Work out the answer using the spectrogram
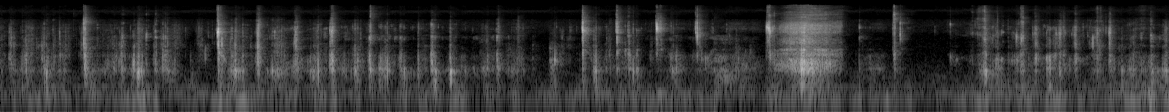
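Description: Close-up chewing of crisp raw green mango slices, with many short sharp crunches throughout. One louder rushing noise lasts about a second near the middle.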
